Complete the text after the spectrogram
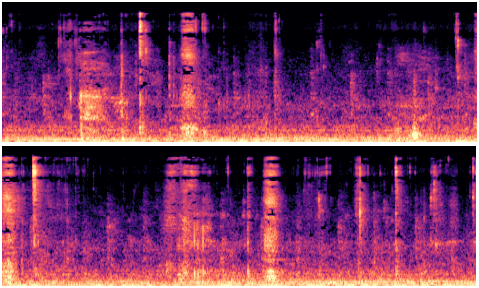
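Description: Fingers squish and mix soft rice on a plate.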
